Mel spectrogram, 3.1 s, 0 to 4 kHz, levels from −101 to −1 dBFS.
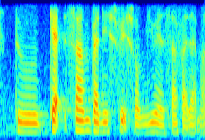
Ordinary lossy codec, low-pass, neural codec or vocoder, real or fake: none; 3.6 kHz; none; real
